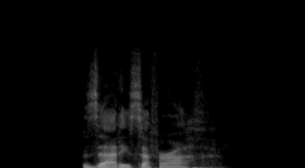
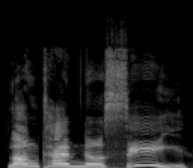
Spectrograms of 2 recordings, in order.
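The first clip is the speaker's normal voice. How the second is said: drawn-out greeting; 7 semitones higher, 5 dB louder, much slower than usual. Real, not acted.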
